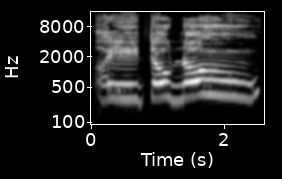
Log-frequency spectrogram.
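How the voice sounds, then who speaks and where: A woman's voice: sits high, fairly even intonation, very slow, no echo, pitched above the performer's own voice. A woman voicing a confused, guilt-ridden dying old man in an audiobook, speaking in a broken, emotional way. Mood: wailing anguish. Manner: mumbling, wailing, broken. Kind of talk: audiobook character dialogue.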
